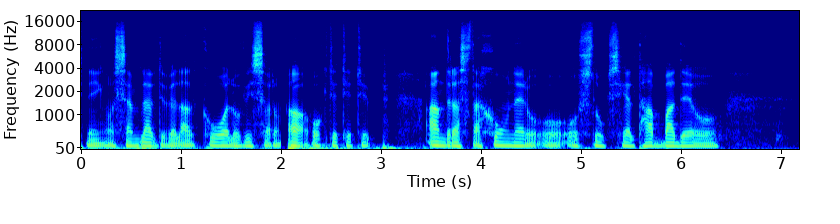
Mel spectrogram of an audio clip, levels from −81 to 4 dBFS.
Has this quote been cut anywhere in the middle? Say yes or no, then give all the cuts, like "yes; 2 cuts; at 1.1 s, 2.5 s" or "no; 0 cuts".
yes; 1 cut; at 2.0 s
